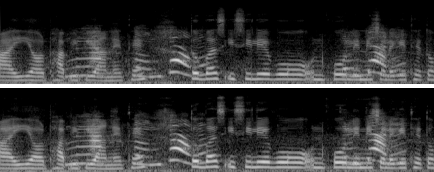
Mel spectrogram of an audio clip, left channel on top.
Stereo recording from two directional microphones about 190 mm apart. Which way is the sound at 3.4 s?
20° right (ahead or behind).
